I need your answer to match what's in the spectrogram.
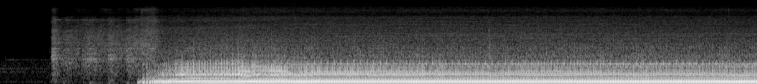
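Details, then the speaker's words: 2019 Subaru WRX FA20DIT, about 35K miles, Grimspeed catted J-pipe and Invidia R400, cold start after walnut blasting the intake valves, left to run until it dies: cranks about a second, catches, flares, settles into a steady even high idle; healthy. "So he does have a Grimspeed catted J pipe on it with the NVIDIA R400, and this will be a cold start, so you guys can hear that as well, and it sounds pretty good."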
